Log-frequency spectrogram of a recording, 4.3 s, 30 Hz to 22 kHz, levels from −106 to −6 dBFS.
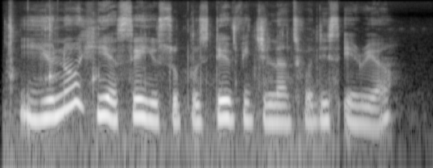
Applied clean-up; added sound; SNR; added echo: none; Chewing, mastication; 19 dB; none.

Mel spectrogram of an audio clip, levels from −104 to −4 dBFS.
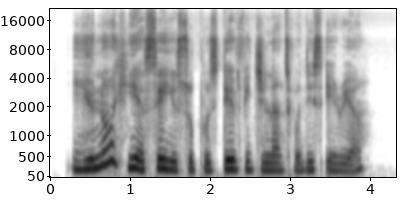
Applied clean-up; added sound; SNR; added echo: neural mask model DeepFilterNet 3.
